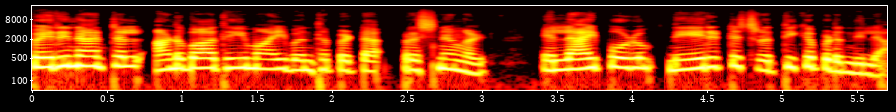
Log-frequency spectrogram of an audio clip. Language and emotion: Malayalam, neutral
